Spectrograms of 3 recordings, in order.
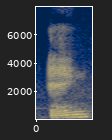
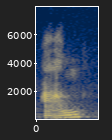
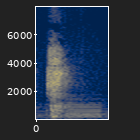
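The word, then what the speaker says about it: Aang: I just wanted to say, isn't it pronounced ang, not ang? Like, I'm sorry, like, it actually bothered me at some point. I was like, why do they keep pronouncing it like that, bro? Get it right. It's ang.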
